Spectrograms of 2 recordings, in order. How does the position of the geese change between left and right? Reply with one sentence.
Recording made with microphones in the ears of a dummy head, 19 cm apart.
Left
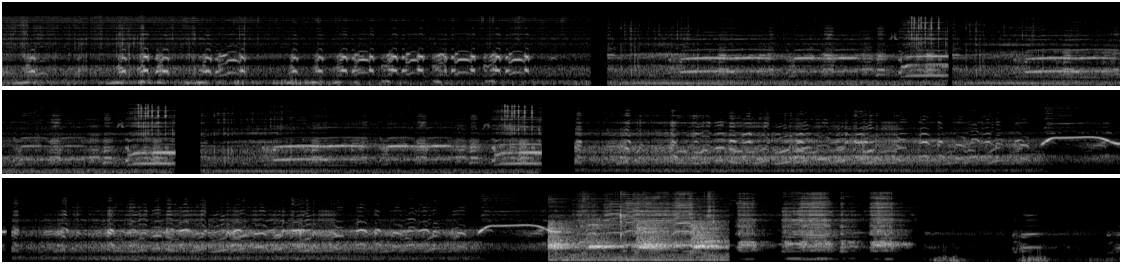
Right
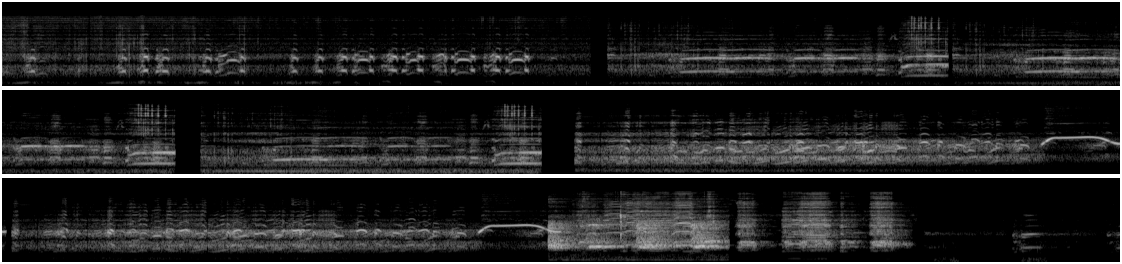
In this clip you hear the geese go right and come back.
